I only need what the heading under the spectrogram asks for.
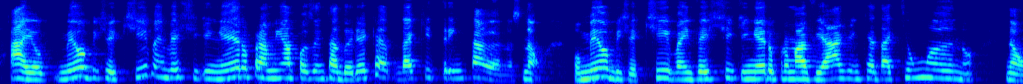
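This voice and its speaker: A woman with a Brazilian accent speaks at a middle pitch. She explains in an informal, teacherly way, often asking a question and then answering it herself, as an expert talking to a live online audience. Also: fairly bright tone. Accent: Brazilian Portuguese. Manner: didactic, poses questions and answers them herself, acts out sample replies.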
